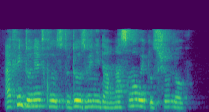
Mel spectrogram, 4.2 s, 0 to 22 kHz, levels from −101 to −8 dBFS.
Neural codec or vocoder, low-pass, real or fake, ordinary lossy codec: vocoder, 22.05 kHz, 80 mel bands, WaveNeXt; 7.2 kHz; fake; AAC, 32 kbps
